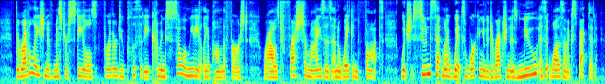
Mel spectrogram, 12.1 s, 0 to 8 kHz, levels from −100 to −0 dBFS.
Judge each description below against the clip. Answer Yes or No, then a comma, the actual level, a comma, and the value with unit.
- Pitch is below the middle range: No, high, 190 Hz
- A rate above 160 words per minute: Yes, average, 170 wpm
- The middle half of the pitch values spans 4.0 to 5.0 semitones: No, average, 3.2 semitones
